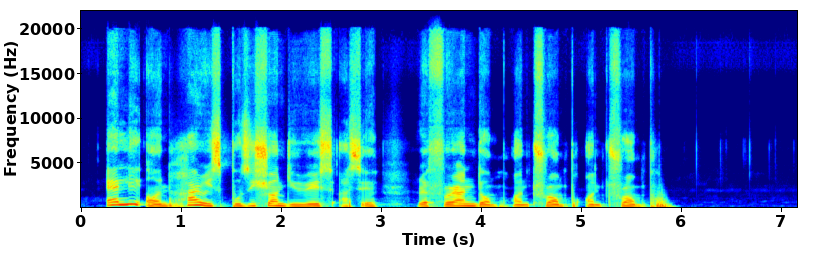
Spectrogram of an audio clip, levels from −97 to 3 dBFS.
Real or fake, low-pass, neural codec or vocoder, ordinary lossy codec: fake; none; autoencoder, 48 kHz, 128 numbers a frame, DAC-VAE, trained on Japanese speech; none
